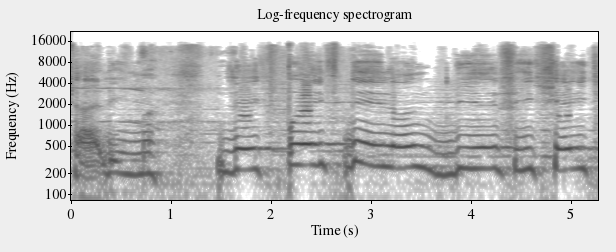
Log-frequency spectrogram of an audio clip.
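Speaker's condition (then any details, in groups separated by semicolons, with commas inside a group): Cerebral palsy; speaks with difficulty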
